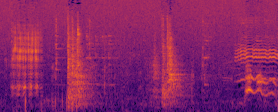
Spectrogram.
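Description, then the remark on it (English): Dozens of Angora goats and churro sheep crowded into a makeshift corral of pallets, plywood and fencing on Black Mesa bleat one after another, overlapping calls rising and wavering, with a quavering bleat closing the sequence. “dozens of Angora goats and churro sheep are crowded into a makeshift corral of pallets, plywood, and fencing.”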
